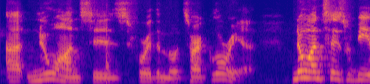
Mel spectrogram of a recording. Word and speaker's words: Gloria: start off by doing gloria emphasis on the first syllable gloria off so if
